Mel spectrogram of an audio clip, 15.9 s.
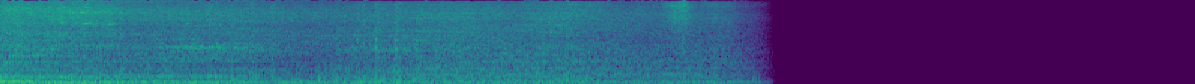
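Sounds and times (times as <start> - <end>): train wheels clicking on rails: 0.0 - 8.2
diesel locomotive rumble: 0.0 - 10.3.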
